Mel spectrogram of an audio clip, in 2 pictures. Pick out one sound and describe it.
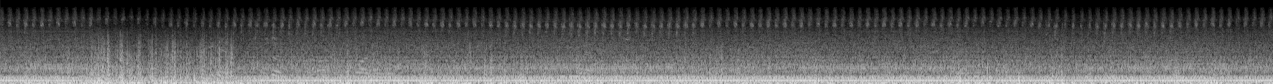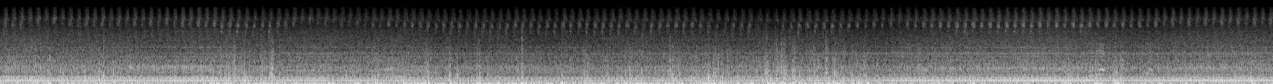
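Wind rushes and buffets loudly.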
